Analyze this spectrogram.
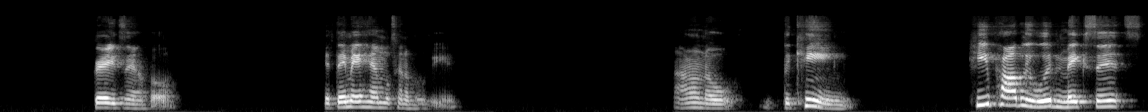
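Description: A woman speaks with animation over an online call, in short bursts.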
